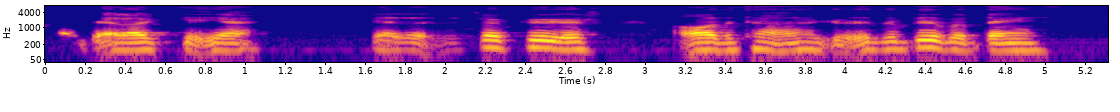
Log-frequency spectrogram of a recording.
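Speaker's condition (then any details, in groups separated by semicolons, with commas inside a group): Cerebral palsy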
